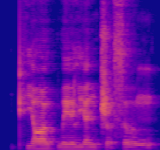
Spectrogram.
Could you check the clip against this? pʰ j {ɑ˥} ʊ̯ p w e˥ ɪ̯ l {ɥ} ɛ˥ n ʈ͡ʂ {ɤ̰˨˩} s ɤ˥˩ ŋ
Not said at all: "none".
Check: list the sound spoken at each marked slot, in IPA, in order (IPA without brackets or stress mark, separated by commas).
ɑ˥, j, ɤ̰˨˩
